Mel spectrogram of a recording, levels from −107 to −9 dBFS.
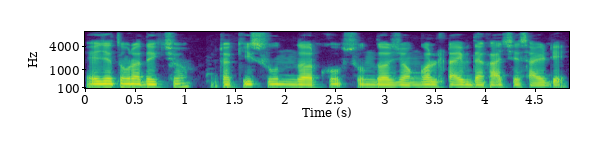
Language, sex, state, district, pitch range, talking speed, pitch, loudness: Bengali, male, West Bengal, Malda, 100-115 Hz, 185 wpm, 105 Hz, -18 LUFS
